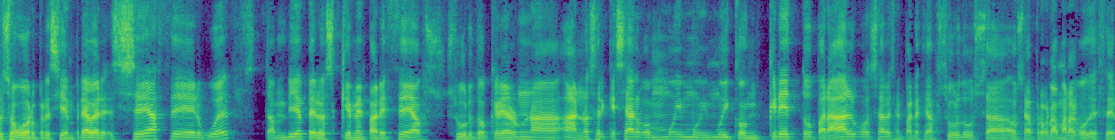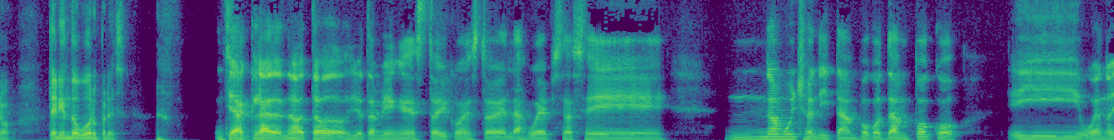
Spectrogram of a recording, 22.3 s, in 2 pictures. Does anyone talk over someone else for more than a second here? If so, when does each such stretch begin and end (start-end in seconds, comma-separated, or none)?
none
